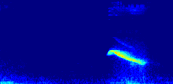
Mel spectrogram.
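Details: Female pet African grey parrot making noises: a single clear whistle sliding smoothly downward, lasting about half a second, after a quiet start with faint low rumbling.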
